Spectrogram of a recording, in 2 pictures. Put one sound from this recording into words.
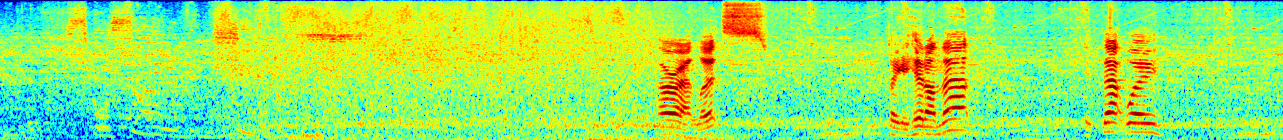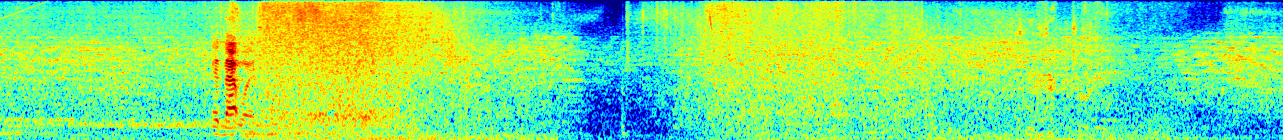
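Laser weapons fire and buzz in a busy battle.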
